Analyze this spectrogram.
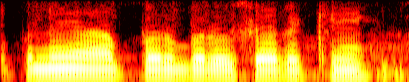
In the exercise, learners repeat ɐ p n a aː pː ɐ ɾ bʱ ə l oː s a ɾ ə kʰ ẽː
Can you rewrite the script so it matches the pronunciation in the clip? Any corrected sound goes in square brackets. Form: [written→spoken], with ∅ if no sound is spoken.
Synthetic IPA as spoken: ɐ p n [a→e] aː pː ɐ ɾ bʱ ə [l→ɾ] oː s a ɾ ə kʰ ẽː

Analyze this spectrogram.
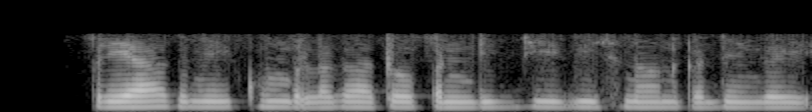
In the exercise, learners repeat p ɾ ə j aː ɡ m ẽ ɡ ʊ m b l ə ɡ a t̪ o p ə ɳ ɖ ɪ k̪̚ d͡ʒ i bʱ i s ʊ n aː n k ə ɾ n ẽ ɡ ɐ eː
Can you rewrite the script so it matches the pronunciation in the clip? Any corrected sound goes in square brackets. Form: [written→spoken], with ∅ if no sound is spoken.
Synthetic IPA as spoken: p ɾ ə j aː ɡ m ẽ [ɡ→k] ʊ m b l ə ɡ a t̪ o p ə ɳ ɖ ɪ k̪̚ d͡ʒ i bʱ i s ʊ n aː n k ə ɾ n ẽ ɡ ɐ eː

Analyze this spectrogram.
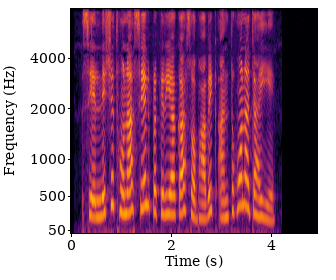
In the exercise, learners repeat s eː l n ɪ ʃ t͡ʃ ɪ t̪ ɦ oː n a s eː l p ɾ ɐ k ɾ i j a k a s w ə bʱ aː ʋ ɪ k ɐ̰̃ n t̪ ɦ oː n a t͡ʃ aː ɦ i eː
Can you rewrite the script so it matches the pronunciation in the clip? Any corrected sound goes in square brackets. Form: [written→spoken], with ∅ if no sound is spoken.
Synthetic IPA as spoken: s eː l n ɪ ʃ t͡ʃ ɪ t̪ ɦ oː n a s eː l p ɾ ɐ k ɾ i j a k a s w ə bʱ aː ʋ ɪ k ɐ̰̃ n t̪ ɦ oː n a t͡ʃ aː ɦ i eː

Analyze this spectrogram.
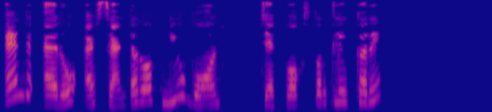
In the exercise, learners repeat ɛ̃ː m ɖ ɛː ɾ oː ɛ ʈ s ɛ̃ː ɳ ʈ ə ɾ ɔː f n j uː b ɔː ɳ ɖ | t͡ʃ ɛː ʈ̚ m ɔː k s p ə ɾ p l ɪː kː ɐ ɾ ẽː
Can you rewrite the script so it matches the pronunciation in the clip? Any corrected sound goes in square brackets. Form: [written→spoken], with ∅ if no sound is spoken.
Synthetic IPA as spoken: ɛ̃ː [m→ɳ] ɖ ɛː ɾ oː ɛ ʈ s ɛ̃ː ɳ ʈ ə ɾ ɔː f n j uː b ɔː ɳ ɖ | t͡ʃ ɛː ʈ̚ [m→b] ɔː k s p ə ɾ [p→k] l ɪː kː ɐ ɾ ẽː

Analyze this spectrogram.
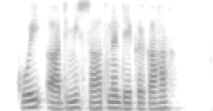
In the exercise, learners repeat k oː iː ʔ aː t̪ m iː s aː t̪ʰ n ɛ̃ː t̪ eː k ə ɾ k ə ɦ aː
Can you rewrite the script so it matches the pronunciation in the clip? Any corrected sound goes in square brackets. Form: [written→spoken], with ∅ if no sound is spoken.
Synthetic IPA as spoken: k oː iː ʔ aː [t̪→d̪] m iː s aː t̪ʰ n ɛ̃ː [t̪→d̪] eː k ə ɾ k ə ɦ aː

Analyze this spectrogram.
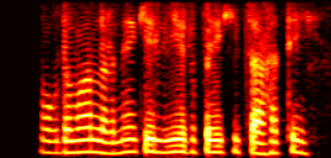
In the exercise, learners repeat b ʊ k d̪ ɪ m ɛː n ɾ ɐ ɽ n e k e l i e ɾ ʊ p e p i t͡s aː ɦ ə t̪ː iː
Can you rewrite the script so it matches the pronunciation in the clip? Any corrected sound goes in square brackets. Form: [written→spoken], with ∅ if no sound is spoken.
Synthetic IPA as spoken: [b→m] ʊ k d̪ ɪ m [ɛː→aː] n [ɾ→l] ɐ ɽ n e k e l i e ɾ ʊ p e [p→k] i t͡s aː ɦ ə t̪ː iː

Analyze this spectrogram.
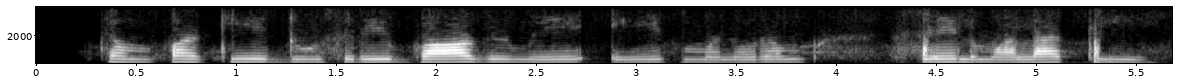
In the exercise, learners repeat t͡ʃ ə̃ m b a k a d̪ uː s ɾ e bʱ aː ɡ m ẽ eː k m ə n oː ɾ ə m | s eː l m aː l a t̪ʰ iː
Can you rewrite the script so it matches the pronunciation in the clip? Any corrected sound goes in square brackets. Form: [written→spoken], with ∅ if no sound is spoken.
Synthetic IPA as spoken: t͡ʃ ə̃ m [b→p] a k [a→e] d̪ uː s ɾ e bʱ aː ɡ m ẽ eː k m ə n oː ɾ ə m | s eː l m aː l a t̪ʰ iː

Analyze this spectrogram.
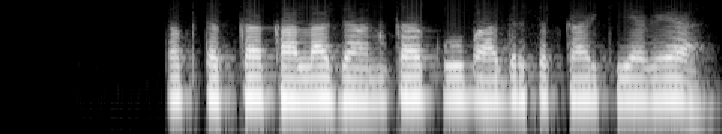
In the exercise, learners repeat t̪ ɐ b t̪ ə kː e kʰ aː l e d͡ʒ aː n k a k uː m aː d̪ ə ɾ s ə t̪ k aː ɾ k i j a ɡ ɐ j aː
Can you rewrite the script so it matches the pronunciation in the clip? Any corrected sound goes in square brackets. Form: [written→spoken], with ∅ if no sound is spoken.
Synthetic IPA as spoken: t̪ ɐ b t̪ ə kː [e→a] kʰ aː l [e→a] d͡ʒ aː n k a k uː [m→b] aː d̪ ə ɾ s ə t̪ k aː ɾ k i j a ɡ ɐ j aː

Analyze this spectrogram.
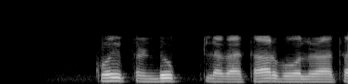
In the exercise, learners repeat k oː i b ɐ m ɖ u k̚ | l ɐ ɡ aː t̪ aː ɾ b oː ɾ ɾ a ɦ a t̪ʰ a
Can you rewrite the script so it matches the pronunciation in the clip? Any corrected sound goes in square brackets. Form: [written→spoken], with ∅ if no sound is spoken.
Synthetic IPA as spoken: k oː i [b→p] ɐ [m→ɳ] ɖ u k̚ | l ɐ ɡ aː t̪ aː ɾ b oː [ɾ→l] ɾ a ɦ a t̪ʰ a

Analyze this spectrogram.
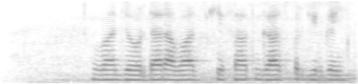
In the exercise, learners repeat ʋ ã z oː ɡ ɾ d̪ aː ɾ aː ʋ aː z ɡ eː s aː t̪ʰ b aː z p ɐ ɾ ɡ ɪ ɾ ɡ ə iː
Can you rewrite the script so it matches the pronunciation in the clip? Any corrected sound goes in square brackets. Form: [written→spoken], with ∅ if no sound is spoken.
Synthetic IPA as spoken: ʋ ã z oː [ɡ→∅] ɾ d̪ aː ɾ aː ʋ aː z [ɡ→k] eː s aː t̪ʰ [b→ɡ] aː z p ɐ ɾ ɡ ɪ ɾ ɡ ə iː

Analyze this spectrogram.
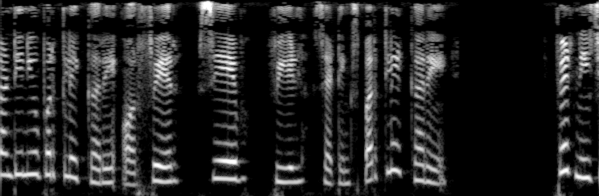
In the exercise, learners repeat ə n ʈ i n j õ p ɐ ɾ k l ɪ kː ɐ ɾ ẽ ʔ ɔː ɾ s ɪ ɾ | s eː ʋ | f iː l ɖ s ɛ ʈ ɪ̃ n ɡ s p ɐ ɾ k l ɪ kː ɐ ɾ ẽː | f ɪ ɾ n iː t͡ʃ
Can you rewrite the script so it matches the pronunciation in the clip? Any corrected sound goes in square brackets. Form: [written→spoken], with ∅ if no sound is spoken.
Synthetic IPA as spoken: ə [n→ɳ] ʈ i n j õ p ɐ ɾ k l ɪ kː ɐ ɾ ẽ ʔ ɔː ɾ [s→f] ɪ ɾ | s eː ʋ | f iː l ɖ s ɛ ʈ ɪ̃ [n→ŋ] ɡ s p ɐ ɾ k l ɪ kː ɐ ɾ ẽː | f ɪ ɾ n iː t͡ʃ

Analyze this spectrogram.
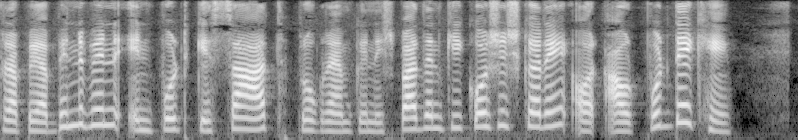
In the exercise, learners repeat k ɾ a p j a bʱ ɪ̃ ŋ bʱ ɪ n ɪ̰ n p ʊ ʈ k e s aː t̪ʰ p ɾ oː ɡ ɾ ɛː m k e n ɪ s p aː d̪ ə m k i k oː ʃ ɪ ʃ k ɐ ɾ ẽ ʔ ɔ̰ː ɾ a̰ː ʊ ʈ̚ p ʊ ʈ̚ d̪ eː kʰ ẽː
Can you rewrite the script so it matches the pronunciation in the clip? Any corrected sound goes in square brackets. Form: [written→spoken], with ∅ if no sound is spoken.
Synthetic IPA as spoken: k ɾ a p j a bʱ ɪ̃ [ŋ→n] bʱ ɪ n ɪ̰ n p ʊ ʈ k e s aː t̪ʰ p ɾ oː ɡ ɾ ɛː m k e n ɪ [s→ʃ] p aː d̪ ə [m→n] k i k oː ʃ ɪ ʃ k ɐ ɾ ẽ ʔ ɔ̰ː ɾ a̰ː ʊ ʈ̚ p ʊ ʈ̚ d̪ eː kʰ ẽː

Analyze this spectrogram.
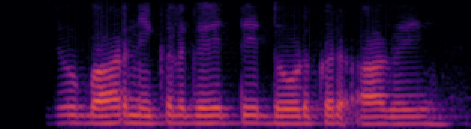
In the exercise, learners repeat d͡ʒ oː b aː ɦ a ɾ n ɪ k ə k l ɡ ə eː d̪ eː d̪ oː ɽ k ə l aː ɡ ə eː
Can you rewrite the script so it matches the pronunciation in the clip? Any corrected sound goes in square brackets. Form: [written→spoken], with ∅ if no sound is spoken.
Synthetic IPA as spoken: d͡ʒ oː b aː ɦ [a→ə] ɾ n ɪ k ə [k→∅] l ɡ ə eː [d̪→t̪] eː d̪ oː ɽ k ə [l→ɾ] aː ɡ ə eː

